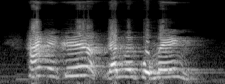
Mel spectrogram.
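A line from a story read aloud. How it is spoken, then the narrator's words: Raised voice. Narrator (Vietnamese): cao giọng nói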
